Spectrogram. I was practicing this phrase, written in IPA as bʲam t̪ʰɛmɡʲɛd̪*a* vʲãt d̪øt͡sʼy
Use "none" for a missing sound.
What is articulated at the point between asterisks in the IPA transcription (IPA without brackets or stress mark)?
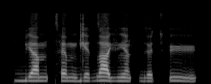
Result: a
